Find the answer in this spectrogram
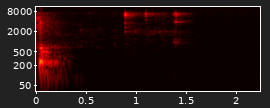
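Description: A woman's voice trails off at the start, then a few faint computer clicks about half a second apart.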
